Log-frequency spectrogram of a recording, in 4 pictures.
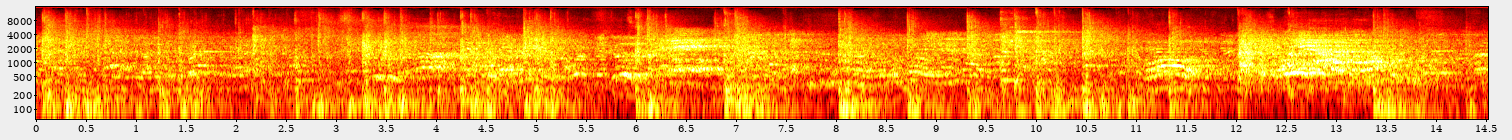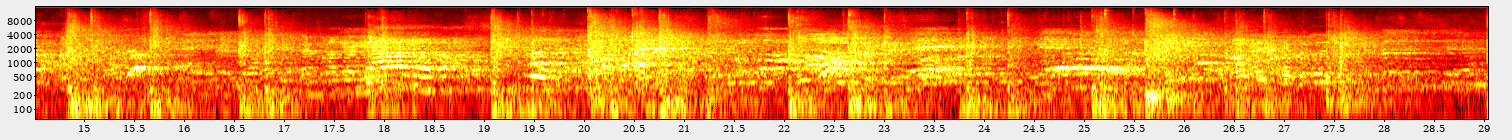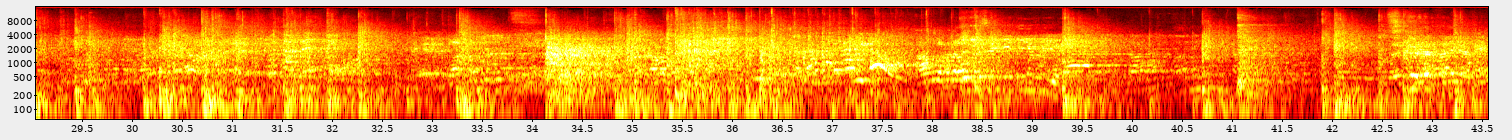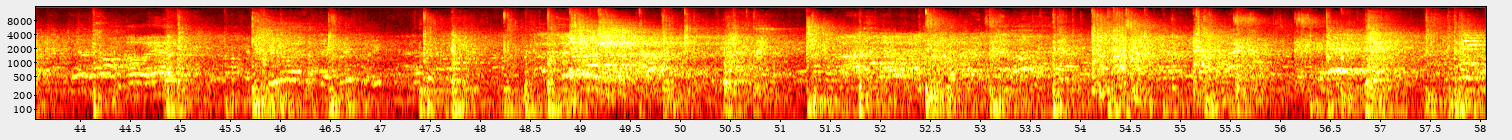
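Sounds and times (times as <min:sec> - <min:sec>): many voices chattering: 0:00.0 - 0:58.0.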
